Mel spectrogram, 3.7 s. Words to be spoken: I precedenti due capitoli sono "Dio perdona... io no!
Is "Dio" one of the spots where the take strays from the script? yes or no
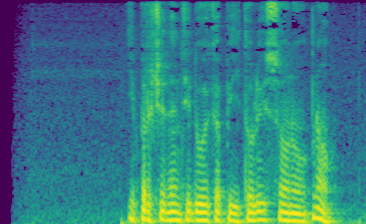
yes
